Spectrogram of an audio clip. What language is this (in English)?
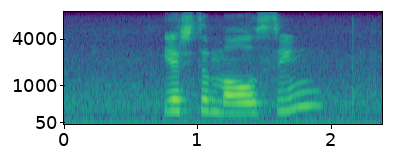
Afrikaans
